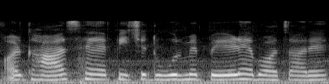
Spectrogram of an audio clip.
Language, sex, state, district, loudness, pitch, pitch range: Hindi, female, Maharashtra, Mumbai Suburban, -14 LUFS, 220 Hz, 210-230 Hz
